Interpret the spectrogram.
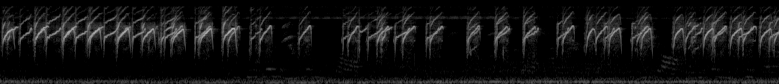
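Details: White-rumped munia chicks in the nest, fed by parents regurgitating food, give rapid, high, thin chirps in dense bursts, several notes a second, with brief pauses between runs.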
